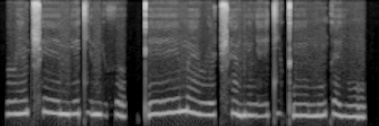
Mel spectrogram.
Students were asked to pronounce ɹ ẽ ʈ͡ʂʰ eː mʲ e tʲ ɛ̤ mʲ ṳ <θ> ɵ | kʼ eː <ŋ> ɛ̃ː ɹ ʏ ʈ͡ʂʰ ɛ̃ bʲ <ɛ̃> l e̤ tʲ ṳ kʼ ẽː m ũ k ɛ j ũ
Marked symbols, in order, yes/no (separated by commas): yes, no, no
